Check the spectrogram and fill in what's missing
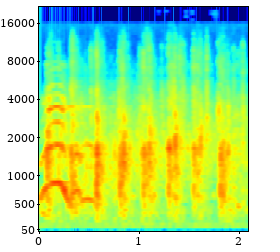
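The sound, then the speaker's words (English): Sparse, hesitant audience clapping to vote for the Beto sex tweet as a cursed tweet: a handful of sharp claps spaced irregularly about a quarter second apart, with a voice sounding briefly at the start. “You all look very uncomfortable clapping for this, and I understand why.”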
